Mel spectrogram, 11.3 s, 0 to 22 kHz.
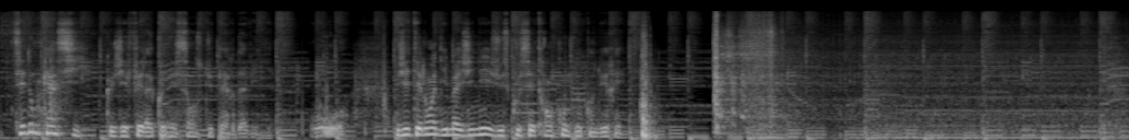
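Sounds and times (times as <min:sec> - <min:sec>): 
speech: 0:00.2 - 0:06.7
car engine starting and running: 0:06.6 - 0:11.2.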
